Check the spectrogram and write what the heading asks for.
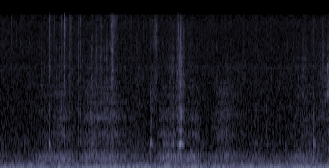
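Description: Faint handling sounds of paper being pressed down by hand onto a glued collage panel, with a few light clicks, over a low steady hum.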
